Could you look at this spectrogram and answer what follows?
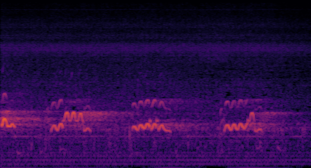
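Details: A common loon on Lake Florio, Québec, Canada gives three quavering, wavering mid-pitched calls, each about a second long, with short pauses between, over a faint steady hum.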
